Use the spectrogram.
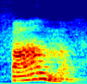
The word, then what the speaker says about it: femme: de nasal on om bon il y a des des exceptions h par exemple écris-moi s'il te plaît les mots femmes et homme h très bien h N oui exactement c'est femme et homme ce sont les exceptions à cette règle hm hm ce sont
